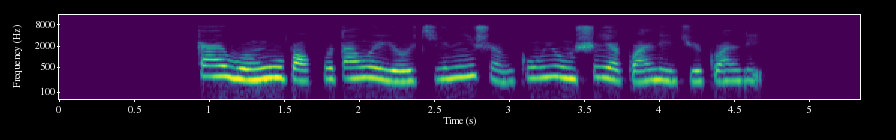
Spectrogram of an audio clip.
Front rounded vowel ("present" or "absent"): present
